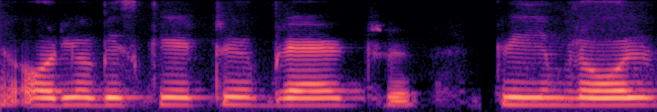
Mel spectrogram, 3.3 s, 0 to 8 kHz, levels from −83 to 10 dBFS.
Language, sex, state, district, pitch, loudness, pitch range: Hindi, female, Delhi, New Delhi, 195 Hz, -14 LUFS, 190-200 Hz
